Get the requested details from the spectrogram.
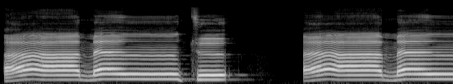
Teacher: Ağzımızı hemzede açtık. Ihfayı tam ince yapıyoruz. T harfinde dudaklarımız tam ileride oluyor.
